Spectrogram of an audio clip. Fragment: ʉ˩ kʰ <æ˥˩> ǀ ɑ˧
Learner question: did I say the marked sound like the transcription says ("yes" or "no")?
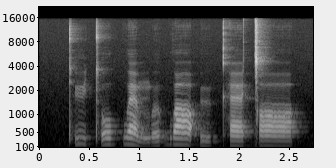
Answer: no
